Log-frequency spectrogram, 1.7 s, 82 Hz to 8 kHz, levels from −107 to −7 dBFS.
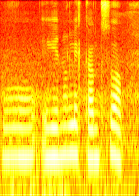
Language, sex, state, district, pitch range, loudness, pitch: Chakma, female, Tripura, Dhalai, 200-210 Hz, -14 LUFS, 200 Hz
